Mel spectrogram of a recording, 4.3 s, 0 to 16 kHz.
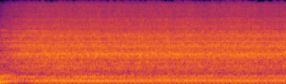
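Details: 2020 Duramax L5P diesel pickup with a tune, cold start: loud, harsh idle with a rough hiss and rattle over steady diesel clatter; the variable turbo actuator has failed.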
